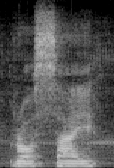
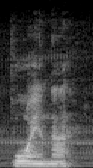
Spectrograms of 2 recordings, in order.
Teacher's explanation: Então, o ditongo AE e o ditongo OE, que nas pronúncias tradicionais eles se juntam num monotongo, como se fosse só a letra E. Em latim, eles soam exatamente AE, OE, como um ditongo.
